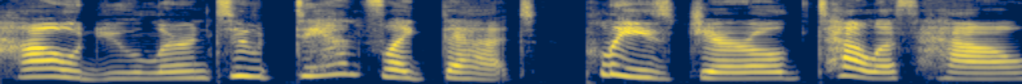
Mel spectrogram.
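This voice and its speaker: In a very clean recording with a silent background, a woman uses a put-on character voice at a high pitch, speaking very slowly with hardly any pauses. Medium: read story.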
